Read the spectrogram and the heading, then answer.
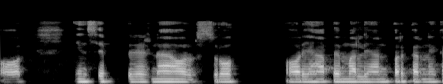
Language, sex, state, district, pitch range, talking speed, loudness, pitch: Hindi, male, Bihar, Muzaffarpur, 120-125 Hz, 160 wpm, -18 LUFS, 120 Hz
